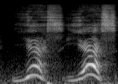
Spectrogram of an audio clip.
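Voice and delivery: put-on high excited girl's call. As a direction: answer eagerly from ahead. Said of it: "Annie called".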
